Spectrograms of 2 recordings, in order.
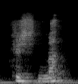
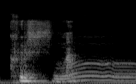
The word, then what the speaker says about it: Krishna: you you don't even you're not even supposed to pronounce the a Krishna that's why you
